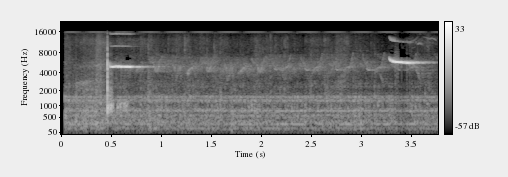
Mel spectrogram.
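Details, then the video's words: Pygmy wren-babbler giving two thin, very high whistles spaced about three seconds apart, each a short clear note falling slightly, preceded by a brief click, over a faint steady hum. "Pygmy Wren Babbler"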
